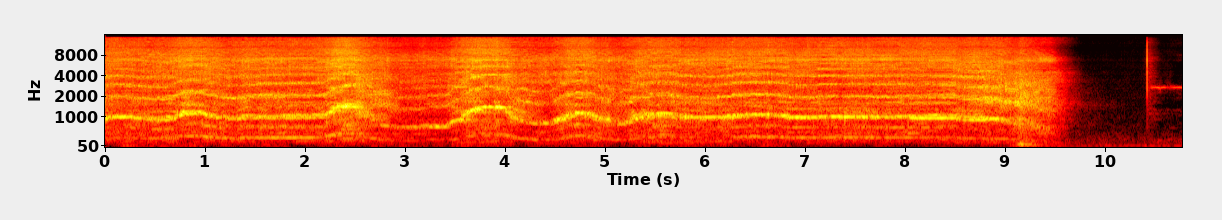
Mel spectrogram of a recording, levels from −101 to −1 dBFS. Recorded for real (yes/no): no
